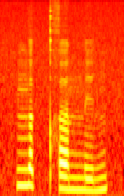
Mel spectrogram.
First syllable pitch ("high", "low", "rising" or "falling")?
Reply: high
